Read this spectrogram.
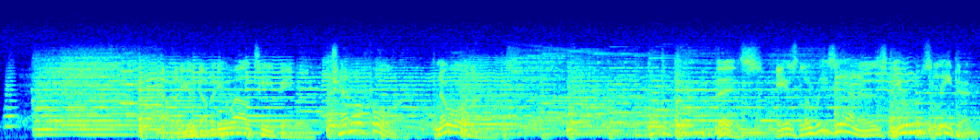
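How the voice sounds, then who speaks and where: A man's voice: mid-range voice, wildly swooping pitch, very slow, pauses often, loud music behind the voice. A man reading a dramatic voice-over for a television station ident. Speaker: station announcer.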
